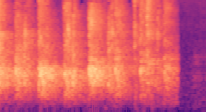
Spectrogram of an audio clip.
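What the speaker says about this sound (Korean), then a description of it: "박수 한번 부탁드립니다" A small seminar audience claps for a newly introduced presenter, a short close burst of overlapping hand claps that stops abruptly after under two seconds, leaving near silence.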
